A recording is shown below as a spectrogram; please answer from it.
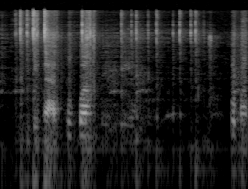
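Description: Computer keyboard typing: a quick, irregular run of key clicks.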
